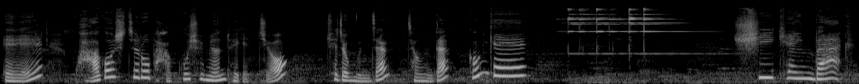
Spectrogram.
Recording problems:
background chatter; faint; throughout; 4 voices, 20 dB below the speech

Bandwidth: 14.5 kHz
